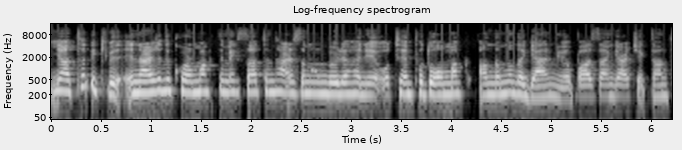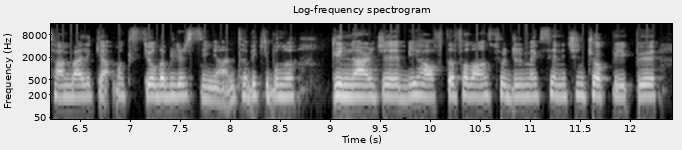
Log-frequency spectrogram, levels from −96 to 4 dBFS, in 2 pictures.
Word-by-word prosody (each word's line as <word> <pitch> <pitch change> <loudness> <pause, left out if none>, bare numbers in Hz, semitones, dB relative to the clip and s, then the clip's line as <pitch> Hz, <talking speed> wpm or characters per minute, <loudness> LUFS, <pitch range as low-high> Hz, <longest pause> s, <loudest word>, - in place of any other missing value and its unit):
Ya, 245 -1 +4
tabii 325 -4 -1
ki 240 -5 -6
de - - +5
enerjini 230 +4 +4
korumak 235 -2 +2
demek 235 -1 -1
zaten 230 0 0
her 230 -2 +1
zaman, 215 -1 0
böyle 210 0 +4
hani, 195 -2 +1
o 190 - -4
tempoda 210 0 0
olmak 205 +2 +2
anlamına 200 +3 0
da 200 - +4
gelmiyor. 170 -3 -1
Bazen 180 +1 -1
gerçekten 180 0 -5
tembellik 180 0 -2
yapmak 185 - -5
istiyor 185 - -1
olabilirsin 185 -2 0
yani. 150 +2 -4
Tabii 185 +1 -3
ki - - -6
bunu 180 0 -1 0.4
günlerce, 180 -1 +3
1 190 - +1
hafta 180 -1 0
falan 185 -1 0
sürdürmek, 180 0 -5
senin 190 -1 -4
için 190 +1 -4
çok 180 -1 0
büyük 175 0 -5
bir, 180 0 +1
190 Hz, 185 wpm, -22 LUFS, 180-215 Hz, 0.4 s, de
